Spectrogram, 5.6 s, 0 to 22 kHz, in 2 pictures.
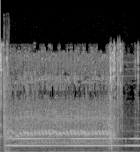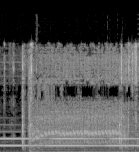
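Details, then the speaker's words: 2004-2009 Dodge Durango that won't start: two long bursts of even starter cranking under a steady chime, engine never fires; crank-no-start, TPS throttle position sensor suspected next, not confirmed. "So, right now it's not starting."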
